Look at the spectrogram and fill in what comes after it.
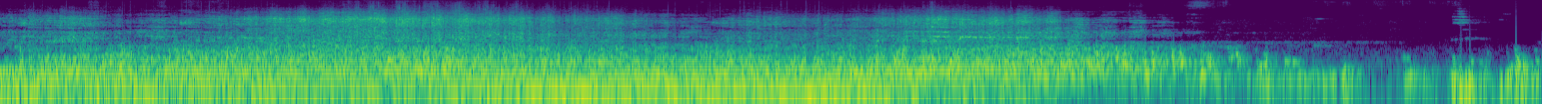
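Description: Double-stack intermodal container train passing close by at speed: steady loud rumble and clatter of wheels on rail, which dies away about five and a half seconds in as the last car goes by. A few brief knocks follow near the end.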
